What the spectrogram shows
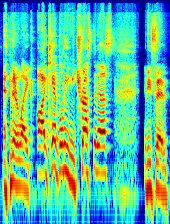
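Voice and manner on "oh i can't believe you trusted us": high, put-on gloating voice; pitched-up jeering; mocking twins. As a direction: taunt in a high mock voice. Twins mock Vader, acted out.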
